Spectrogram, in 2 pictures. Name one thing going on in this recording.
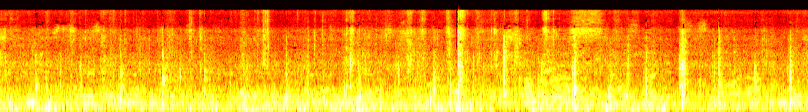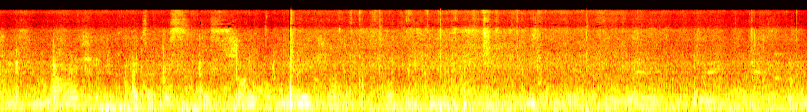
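Footsteps tap on cobblestones nearby.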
